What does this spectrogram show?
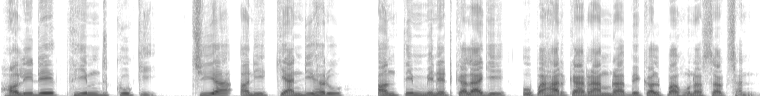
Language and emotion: Nepali, neutral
